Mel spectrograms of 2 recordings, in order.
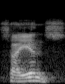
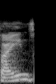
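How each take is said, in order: First: The vowel is a longer three-part glide. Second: The vowel is a short two-part glide. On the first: The speaker calls it right. "ఇది సైన్స్, సైన్స్ అది original pronunciation" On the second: The speaker calls it wrong. "సైన్స్ అంటాం కదా, సైన్స్ అనకూడదు యాక్చువల్గా"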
